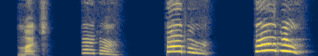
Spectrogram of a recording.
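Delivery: very high, very loud, shrill, rising, swooping squeak. Narrator reads the Queen answering Alice, voice rising into a squeak. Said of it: "her voice rising into a squeak".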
